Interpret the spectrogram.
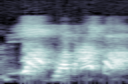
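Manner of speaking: mock scornful doctor; scoffing retort.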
